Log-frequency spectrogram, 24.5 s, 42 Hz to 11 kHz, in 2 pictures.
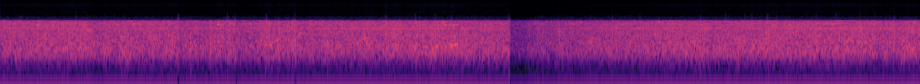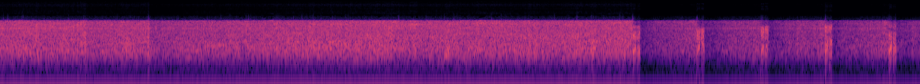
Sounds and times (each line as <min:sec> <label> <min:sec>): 0:00.0 static 0:24.5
